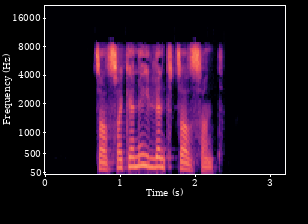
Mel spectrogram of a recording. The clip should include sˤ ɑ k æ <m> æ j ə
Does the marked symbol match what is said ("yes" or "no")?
no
